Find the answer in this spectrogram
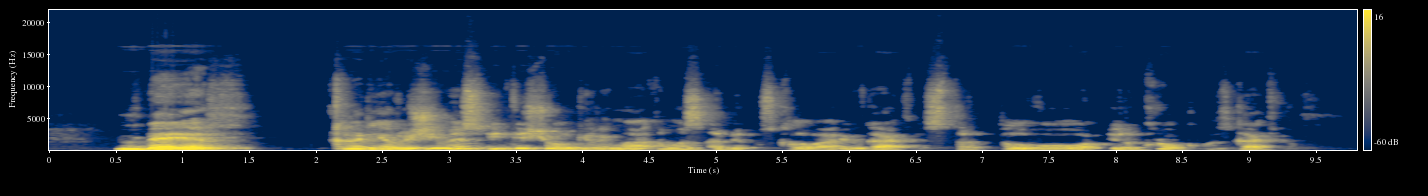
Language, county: Lithuanian, Šiauliai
